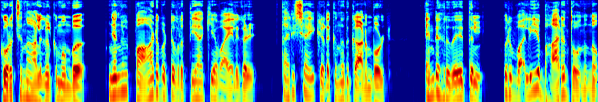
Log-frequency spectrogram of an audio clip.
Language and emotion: Malayalam, sad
